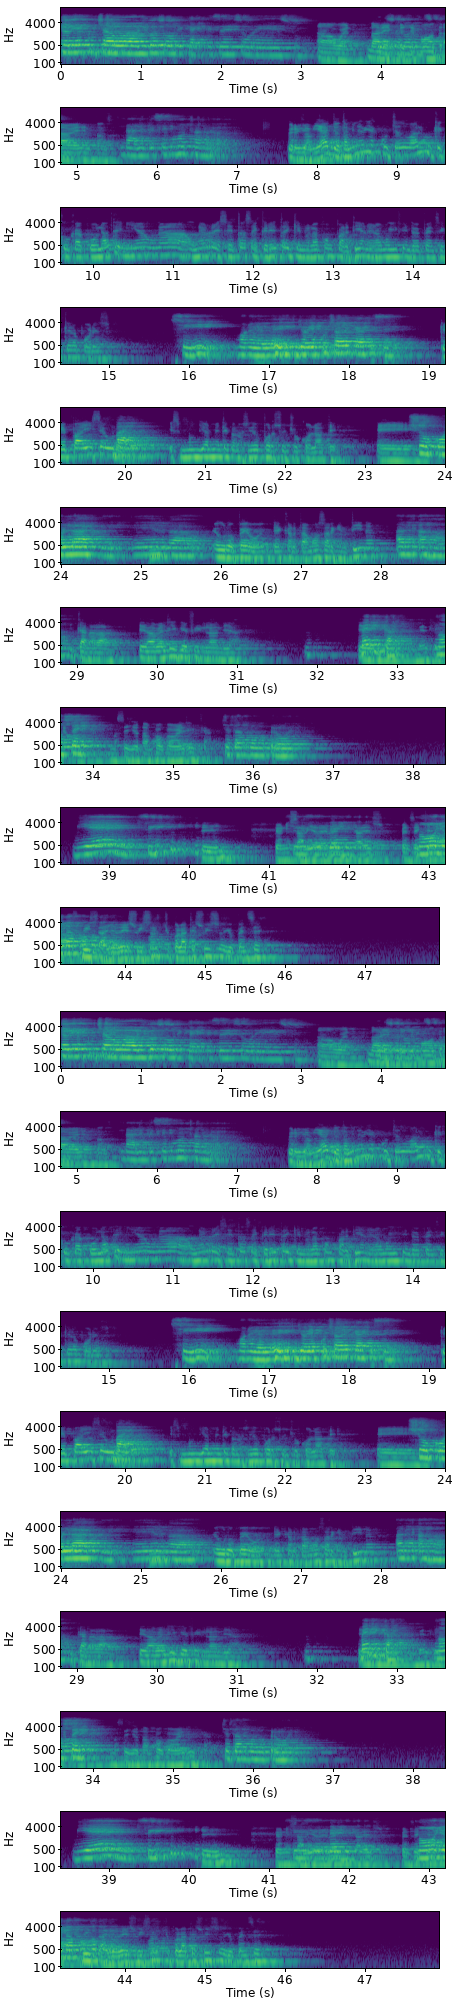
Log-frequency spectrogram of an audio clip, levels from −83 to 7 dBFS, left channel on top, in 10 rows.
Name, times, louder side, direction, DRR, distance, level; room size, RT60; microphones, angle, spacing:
voice 1, 0.0-3.0 3.9-4.8 5.5-6.8 15.8-16.3 16.6-18.6 19.8-20.1 23.5-25.8 28.2-28.8 31.8-31.9 32.5-33.0 33.5-33.9 35.6-36.6 38.5-39.7 40.1-40.2 41.3-42.0 42.8-43.9 44.3-44.4, equal, 20° right, 1 dB, 4.3 m, -19 dB
voice 2, 3.2-5.4 7.6-14.9 19.1-22.6 23.1-23.7 25.1-28.0 28.9-29.5 29.8-31.0 32.5-33.5 34.2-35.5 40.2-40.5 41.1-42.3 42.7-45.8, left 1 dB, 45° left, 3 dB, 2.9 m, -24 dB
21.5 x 20.0 x 8.6 m, 1.0 s
head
